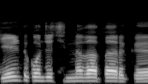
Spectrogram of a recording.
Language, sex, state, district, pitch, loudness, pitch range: Tamil, male, Karnataka, Chamarajanagar, 160 Hz, -17 LUFS, 150-170 Hz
